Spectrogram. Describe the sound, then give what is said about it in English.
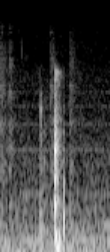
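A couple of quick, soft clicks from a computer keyboard, as if a few keys are being tapped, with no one speaking. “Using a keyboard that I need to put back into practice.”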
